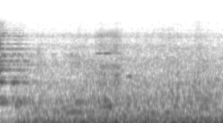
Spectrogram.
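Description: Street traffic: a steady rumble of passing vehicles, with a faint vehicle horn toot.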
